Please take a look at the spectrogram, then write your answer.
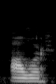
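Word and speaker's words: hour: जैसे मान लो एच आ गया, एच मतलब आवर लिखते हैं ना, आवर, तो है तो एच, एच तो कॉन्सोनेंट है, बट उसका हिंदी में उच्चारण देखो तो आवर बोलते हैं, यानी अ बोलते हैं, यानी अ, आ, ई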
